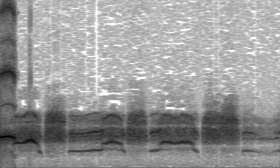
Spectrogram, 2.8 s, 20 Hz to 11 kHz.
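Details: Black stork in Latvia singing a long song on arrival at its nest, 17 April 2019, afternoon: a steady string of short, nasal, wheezing notes, each with a dipping lower tone, following a sharp click.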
